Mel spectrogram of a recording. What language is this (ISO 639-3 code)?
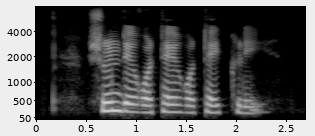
pus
